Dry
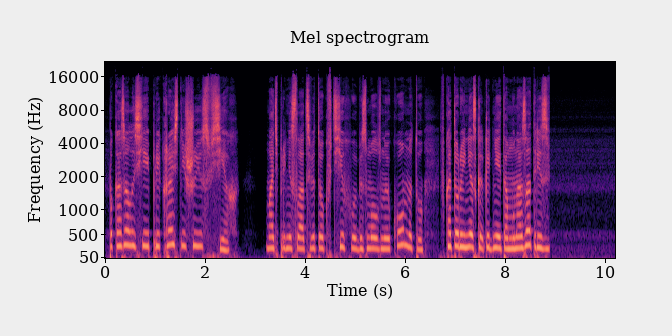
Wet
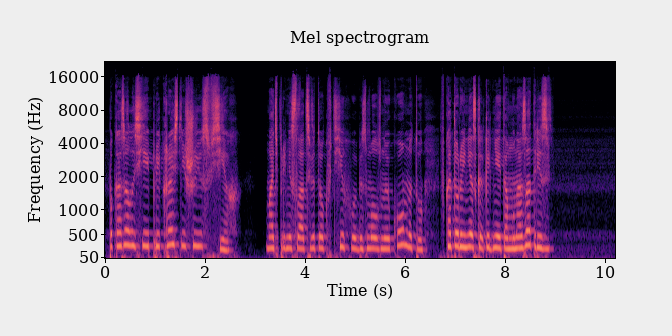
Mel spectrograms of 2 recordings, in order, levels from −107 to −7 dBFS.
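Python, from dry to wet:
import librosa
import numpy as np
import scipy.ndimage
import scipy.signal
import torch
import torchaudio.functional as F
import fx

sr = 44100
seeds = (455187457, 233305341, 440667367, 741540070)

y = fx.high_shelf(x, sr, hz=4400.0, db=-10.5, at=(4.2, 5.35))
y = y + 10.0 ** (-20.5 / 20.0) * np.pad(y, (int(88 * sr / 1000.0), 0))[:len(y)]
y = F.gain(torch.from_numpy(y), -4.5).numpy()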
